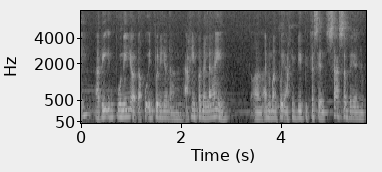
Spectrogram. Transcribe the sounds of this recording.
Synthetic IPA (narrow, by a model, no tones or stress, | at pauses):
nʔɐɾiːʔɪnpʊnɪɲo̞ʔɐt̪ʔɐkuːʔɪnpʊnɪɲo̞nɐŋʔa̰ːkɪŋpɐnɐlaːŋɪn | ɐŋʔɐ̰nomɐnpojŋʔa̰ːkɪŋbibɪkɐsɛnt̪sasɐbɐjɐnɲop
